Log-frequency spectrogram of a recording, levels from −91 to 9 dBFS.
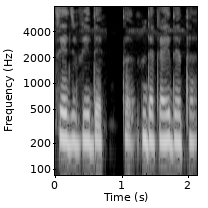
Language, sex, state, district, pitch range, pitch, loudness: Hindi, female, Jharkhand, Sahebganj, 210-215 Hz, 215 Hz, -19 LUFS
